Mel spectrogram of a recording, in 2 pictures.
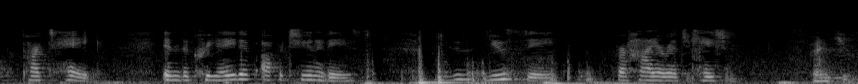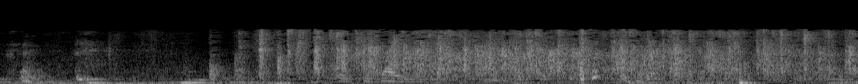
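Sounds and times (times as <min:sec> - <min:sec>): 
speech: 0:00.3 - 0:03.8, 0:04.5 - 0:07.5, 0:08.1 - 0:09.8, 0:12.4 - 0:13.7
applause welcoming a speaker to the stage: 0:10.9 - 0:17.1.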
